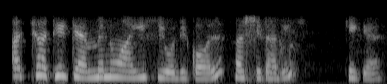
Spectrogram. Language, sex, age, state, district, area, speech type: Punjabi, female, 18-30, Punjab, Mansa, urban, conversation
